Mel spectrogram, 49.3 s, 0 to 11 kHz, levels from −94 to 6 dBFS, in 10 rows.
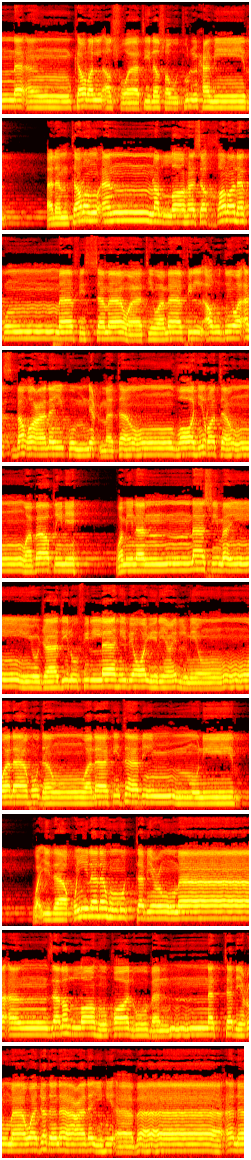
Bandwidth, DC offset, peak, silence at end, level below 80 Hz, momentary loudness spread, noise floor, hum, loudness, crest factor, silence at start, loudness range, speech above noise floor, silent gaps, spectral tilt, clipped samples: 10.5 kHz; under 0.1%; -2 dBFS; 0 s; -60 dBFS; 7 LU; -42 dBFS; none; -15 LUFS; 14 dB; 0 s; 4 LU; 27 dB; none; -5 dB/octave; under 0.1%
